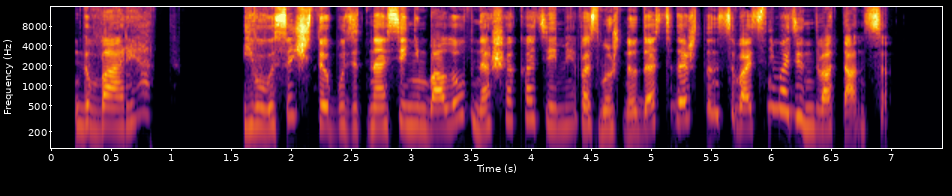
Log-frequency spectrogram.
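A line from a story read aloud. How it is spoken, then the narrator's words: Dreamy exclamation. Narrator (Russian): воскликнула подружка Клара, мечтательно закатив глаза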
